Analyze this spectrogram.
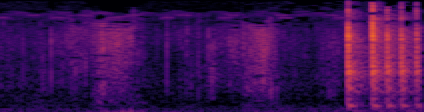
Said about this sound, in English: Yeah, roll the dice again.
